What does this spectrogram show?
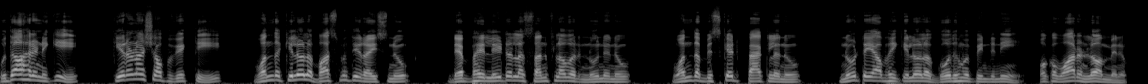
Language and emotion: Telugu, neutral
